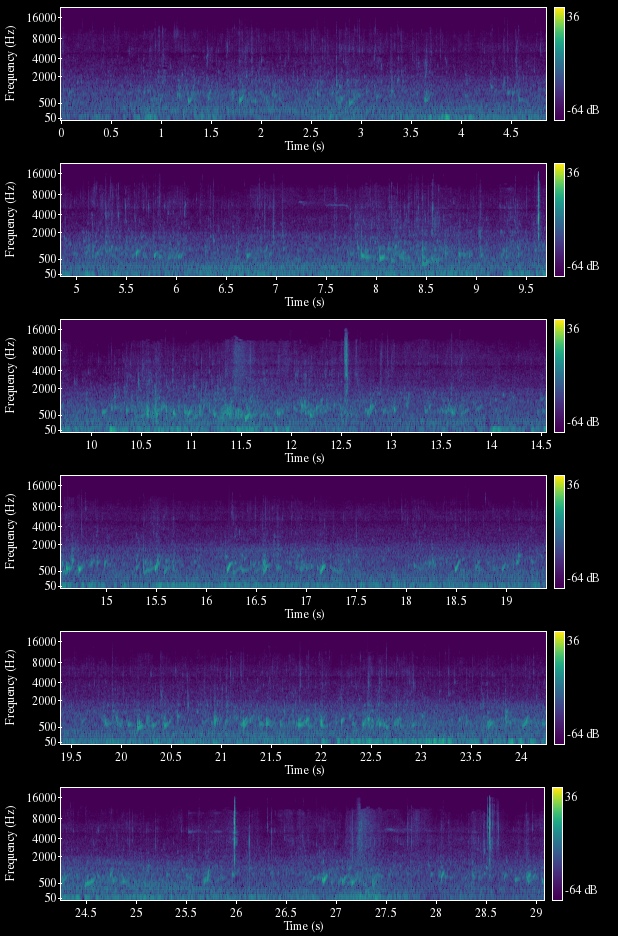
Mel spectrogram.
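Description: Shallow river water flowing past, trickling and gurgling, busiest through the middle. A few sharp clicks stand out, two near the end.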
